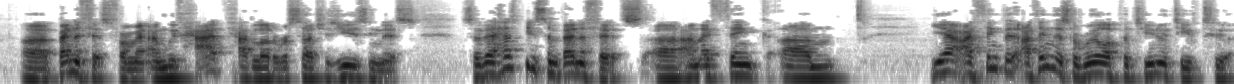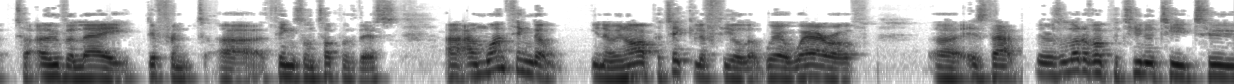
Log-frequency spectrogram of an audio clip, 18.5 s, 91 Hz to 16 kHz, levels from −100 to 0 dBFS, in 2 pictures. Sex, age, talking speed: male, 30-49, 225 wpm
